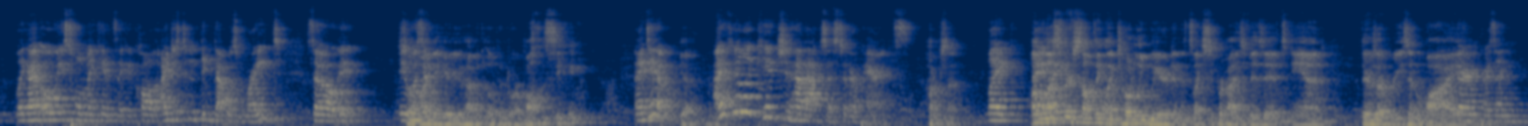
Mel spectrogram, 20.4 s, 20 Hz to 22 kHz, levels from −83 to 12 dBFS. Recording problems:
off-mic speech; far
room echo; noticeable; dies away in 0.7 s
chatter from many people; faint; throughout; 30 dB below the speech

